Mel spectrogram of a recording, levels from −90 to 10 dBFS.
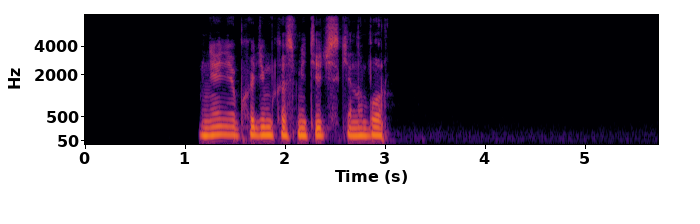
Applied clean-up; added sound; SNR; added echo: neural mask model DeepFilterNet 3.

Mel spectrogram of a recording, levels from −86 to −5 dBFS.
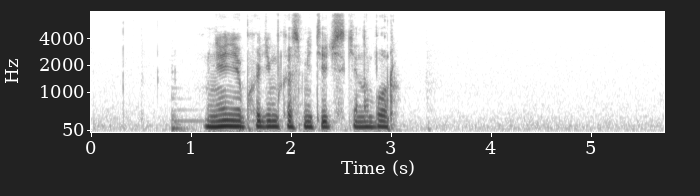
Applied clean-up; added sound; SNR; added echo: none; Bowed string instrument; 18 dB; none.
